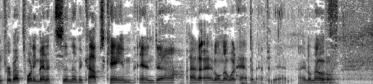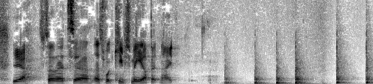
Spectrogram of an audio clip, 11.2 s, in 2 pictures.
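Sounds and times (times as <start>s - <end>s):
speech: 0.0s - 8.3s
neighbor hammering: 9.0s - 11.1s.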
